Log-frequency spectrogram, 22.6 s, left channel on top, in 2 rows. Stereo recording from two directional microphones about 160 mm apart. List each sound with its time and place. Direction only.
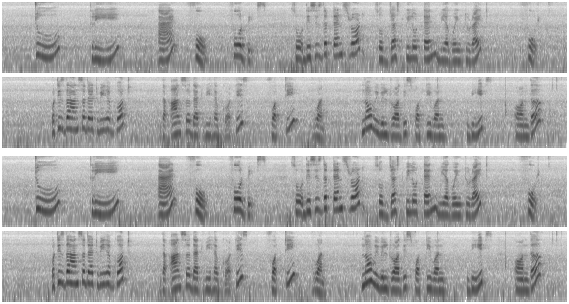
0.6 s a woman's voice: 40° right (ahead or behind)
5.8 s a woman's voice: 45° right (ahead or behind)
12.3 s a woman's voice: 45° right (ahead or behind)
18.5 s a woman's voice: 45° right (ahead or behind)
